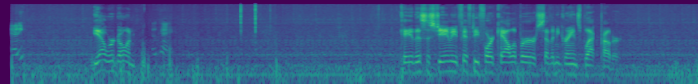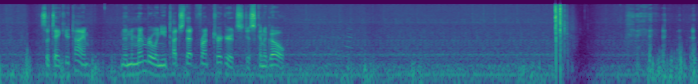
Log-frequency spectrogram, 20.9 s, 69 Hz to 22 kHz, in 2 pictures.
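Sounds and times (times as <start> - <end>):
steady low hum: 0.2 - 20.9
vehicle engine idling: 0.2 - 20.9
wind on microphone: 0.4 - 4.3
rifle shot: 18.8 - 19.2.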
